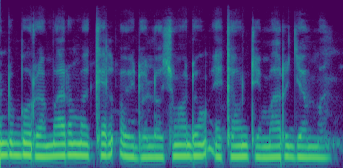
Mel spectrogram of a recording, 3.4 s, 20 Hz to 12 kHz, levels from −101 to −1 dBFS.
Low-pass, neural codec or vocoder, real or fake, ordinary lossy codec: 10.8 kHz; autoencoder, 48 kHz, 128 numbers a frame, DAC-VAE, trained on Japanese speech; fake; MP3, 96 kbps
